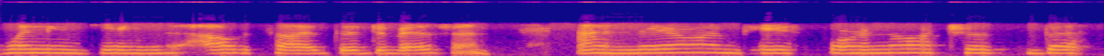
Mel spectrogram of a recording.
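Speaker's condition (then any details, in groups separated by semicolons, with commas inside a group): ALS; diagnosed a while back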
